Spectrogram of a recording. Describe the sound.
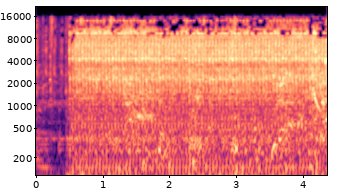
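Rifle gunfire in a radio drama battle scene: a dense, unbroken burst of shots that starts abruptly and roars on at a steady, loud level.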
